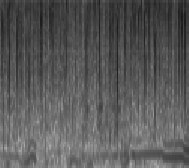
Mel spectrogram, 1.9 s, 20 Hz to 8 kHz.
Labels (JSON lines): {"label": "biophony, cascading saw", "recorder": "SoundTrap 600 or HydroMoth"}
